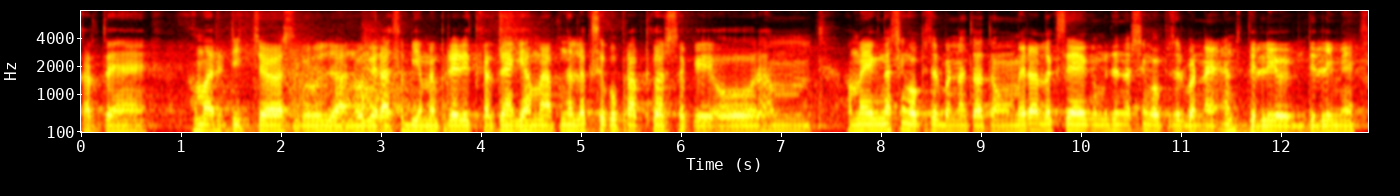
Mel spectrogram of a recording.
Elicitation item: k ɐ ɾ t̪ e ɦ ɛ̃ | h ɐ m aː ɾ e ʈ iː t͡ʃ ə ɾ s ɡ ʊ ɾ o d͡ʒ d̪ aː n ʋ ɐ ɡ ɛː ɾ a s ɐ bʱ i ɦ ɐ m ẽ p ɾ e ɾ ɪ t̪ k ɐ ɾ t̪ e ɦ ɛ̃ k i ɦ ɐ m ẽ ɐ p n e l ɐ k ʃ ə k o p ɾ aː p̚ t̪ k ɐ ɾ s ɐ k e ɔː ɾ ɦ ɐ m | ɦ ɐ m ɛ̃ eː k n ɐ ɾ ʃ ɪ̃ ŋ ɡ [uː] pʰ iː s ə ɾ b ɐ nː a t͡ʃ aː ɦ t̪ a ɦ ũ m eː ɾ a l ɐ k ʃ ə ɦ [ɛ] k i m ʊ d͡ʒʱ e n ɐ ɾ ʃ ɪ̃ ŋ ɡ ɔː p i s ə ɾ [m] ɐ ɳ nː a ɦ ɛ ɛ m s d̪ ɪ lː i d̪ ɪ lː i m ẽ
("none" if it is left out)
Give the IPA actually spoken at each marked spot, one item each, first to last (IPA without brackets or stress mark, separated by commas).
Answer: ɔː, ɛ, b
